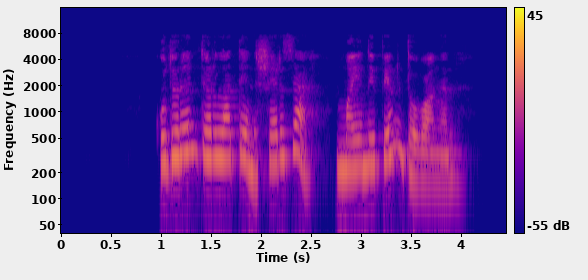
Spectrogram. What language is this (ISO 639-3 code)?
chm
